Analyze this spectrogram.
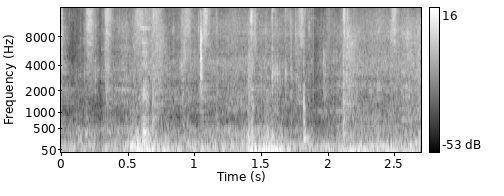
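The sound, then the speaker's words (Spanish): Steady low engine rumble and road noise from inside a moving taxi, with faint swells and brief rattles, no one speaking. “Estamos en su taxi.”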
